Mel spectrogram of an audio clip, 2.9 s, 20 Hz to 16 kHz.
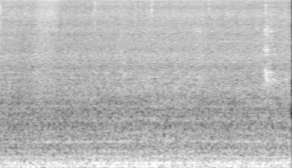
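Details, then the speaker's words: Mercedes W126 V8 just started cold after a DIY ignition coil replacement: a steady, even low rumble with no skips. Normal idle, no misfire; owner says it runs nicely when hot. "No misfire yet. Also temperature. When she's at temperature, she runs nice when she's uh when she's uh hot."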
